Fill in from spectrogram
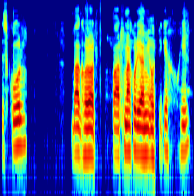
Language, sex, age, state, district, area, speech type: Assamese, male, 18-30, Assam, Majuli, urban, spontaneous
